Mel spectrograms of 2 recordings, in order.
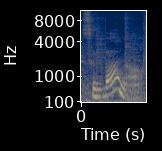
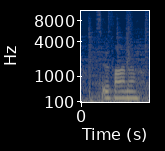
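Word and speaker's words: Silvaner: at the end is if you have ER at the end in Germany it's more of an A okay Silvana yeah Silvana okay okay that's good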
